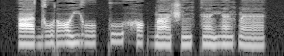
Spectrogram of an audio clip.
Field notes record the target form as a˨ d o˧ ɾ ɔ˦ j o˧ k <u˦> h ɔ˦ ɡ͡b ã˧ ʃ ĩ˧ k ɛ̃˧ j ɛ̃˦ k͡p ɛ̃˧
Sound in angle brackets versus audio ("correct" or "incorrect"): correct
